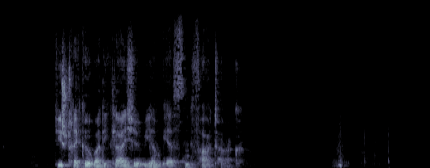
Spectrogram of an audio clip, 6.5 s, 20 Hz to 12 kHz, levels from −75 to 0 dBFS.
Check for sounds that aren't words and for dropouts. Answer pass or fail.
fail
